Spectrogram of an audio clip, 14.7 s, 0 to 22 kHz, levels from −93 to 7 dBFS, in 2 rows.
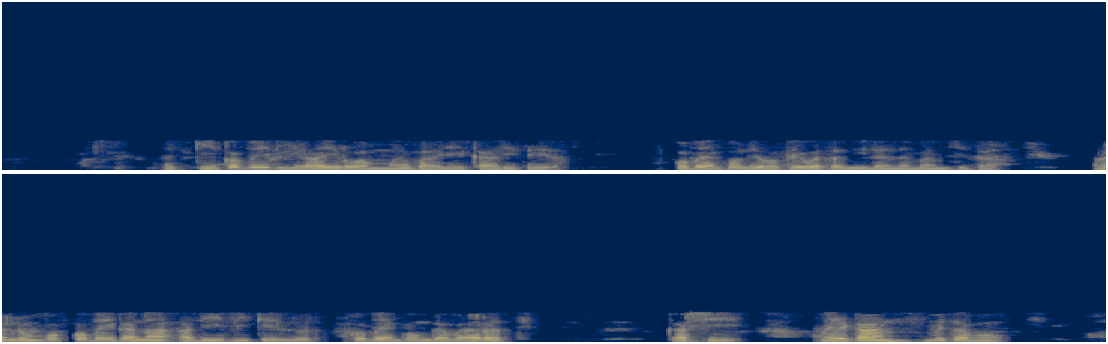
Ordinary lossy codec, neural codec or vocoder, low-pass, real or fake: AAC, 16 kbps; none; 7.2 kHz; real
